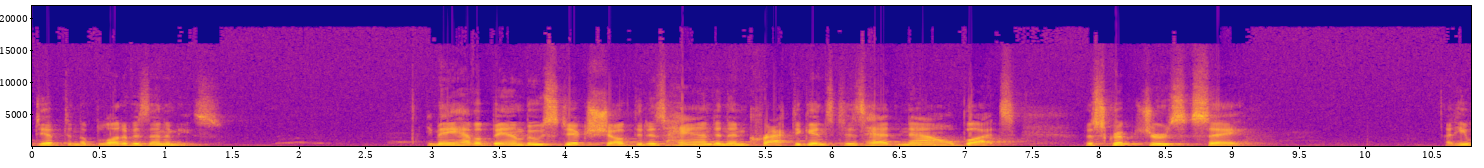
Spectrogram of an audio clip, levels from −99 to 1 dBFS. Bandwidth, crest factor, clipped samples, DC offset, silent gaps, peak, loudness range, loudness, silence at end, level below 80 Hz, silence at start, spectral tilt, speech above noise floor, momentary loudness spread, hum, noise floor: 19 kHz; 16 dB; under 0.1%; under 0.1%; none; 0 dBFS; 4 LU; -14 LUFS; 0 s; -56 dBFS; 0 s; -4.5 dB/octave; 33 dB; 10 LU; none; -47 dBFS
